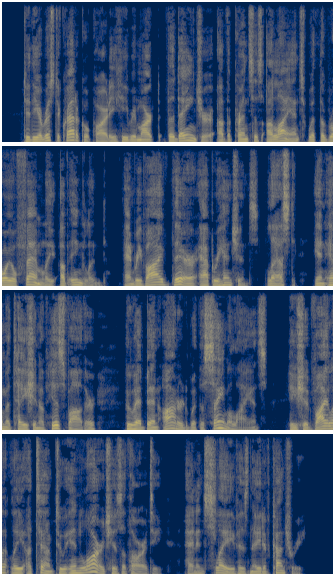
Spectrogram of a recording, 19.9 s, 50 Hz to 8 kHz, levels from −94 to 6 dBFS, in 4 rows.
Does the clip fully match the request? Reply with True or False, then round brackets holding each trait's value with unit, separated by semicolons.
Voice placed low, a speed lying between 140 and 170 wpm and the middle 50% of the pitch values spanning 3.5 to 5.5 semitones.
True (110 Hz; 150 wpm; 5.1 semitones)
